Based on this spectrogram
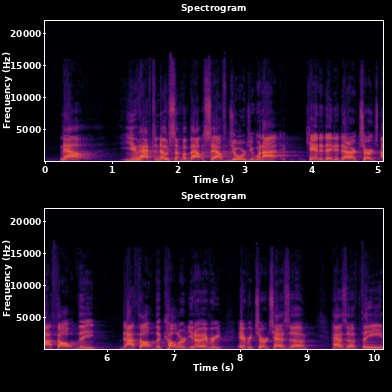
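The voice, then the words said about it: Southern US South Georgia accent. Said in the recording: “I'm from South Georgia, okay? If you can't tell from the accent by now, that's where this accent comes from. Good old South Georgia.”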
